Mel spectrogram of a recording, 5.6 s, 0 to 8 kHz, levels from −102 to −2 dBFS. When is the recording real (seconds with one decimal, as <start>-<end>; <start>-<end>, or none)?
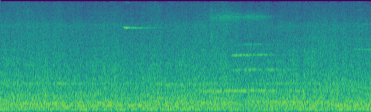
0.0-5.6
